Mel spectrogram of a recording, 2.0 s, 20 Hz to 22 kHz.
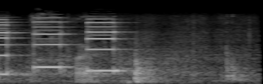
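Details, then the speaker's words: A short series of sharp high-pitched beeps: a pressure limitation alarm on a Hamilton T1 portable ventilator during a staff in-service training session. "So what's it saying? So pressure limitation. All right, so something's going on, right?"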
